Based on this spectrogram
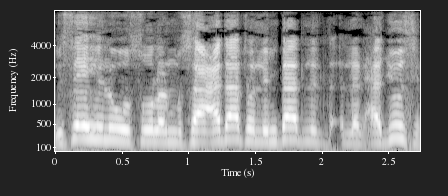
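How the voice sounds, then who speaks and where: The speaker has a Sudanese accent and an animated tone at a fairly quick pace. The sound is dry and close, with no echo. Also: man. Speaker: political commentator. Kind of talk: political monologue.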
